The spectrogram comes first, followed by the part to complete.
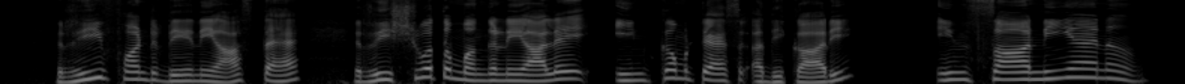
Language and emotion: Dogri, disgusted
